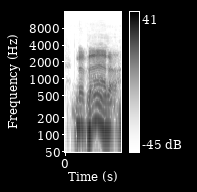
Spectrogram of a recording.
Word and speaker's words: Nevada: you do it man how's everything in Nevada Nevada look at that said it right man i'ma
